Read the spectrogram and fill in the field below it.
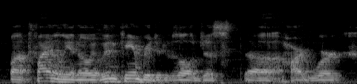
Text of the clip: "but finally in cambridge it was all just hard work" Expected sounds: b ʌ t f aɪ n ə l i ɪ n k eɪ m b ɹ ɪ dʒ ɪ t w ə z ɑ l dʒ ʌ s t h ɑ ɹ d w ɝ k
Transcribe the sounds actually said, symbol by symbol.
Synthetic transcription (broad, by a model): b ʌ t f aɪ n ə w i ɪ n k eɪ m b ɹ ɪ dʒ ɪ t w ə z ɑ l dʒ ʌ s t h ɑ ɹ d w ɝ k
